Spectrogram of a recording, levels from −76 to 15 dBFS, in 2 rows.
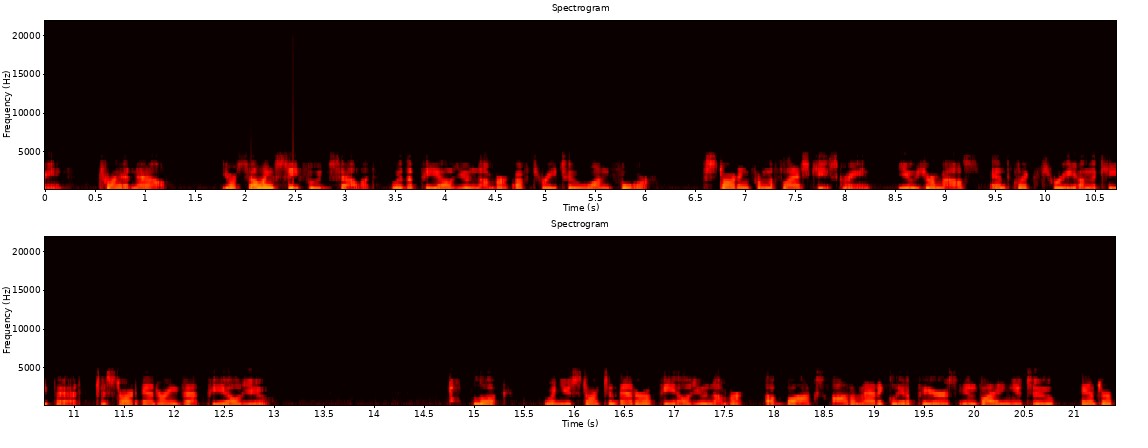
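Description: A gain setting was likely applied without a ramp, causing a sudden gain jump from 2.06 to 2.48 s: sound and background noise rise together by about 8 dB.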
